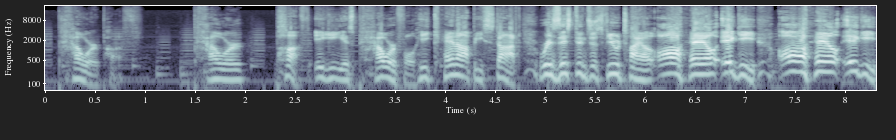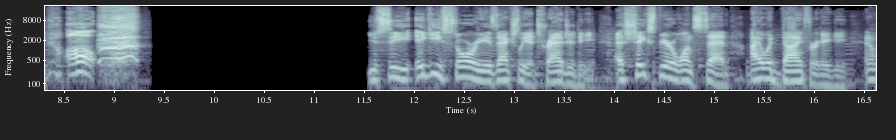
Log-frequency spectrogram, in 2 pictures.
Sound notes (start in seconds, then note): 8.3 gasp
